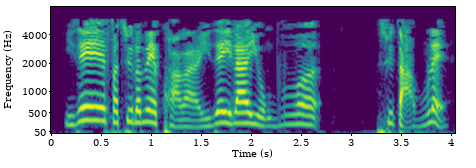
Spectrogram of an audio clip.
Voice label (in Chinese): 上海话; 现在发展了蛮快个现在伊拉用户算大户唻。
